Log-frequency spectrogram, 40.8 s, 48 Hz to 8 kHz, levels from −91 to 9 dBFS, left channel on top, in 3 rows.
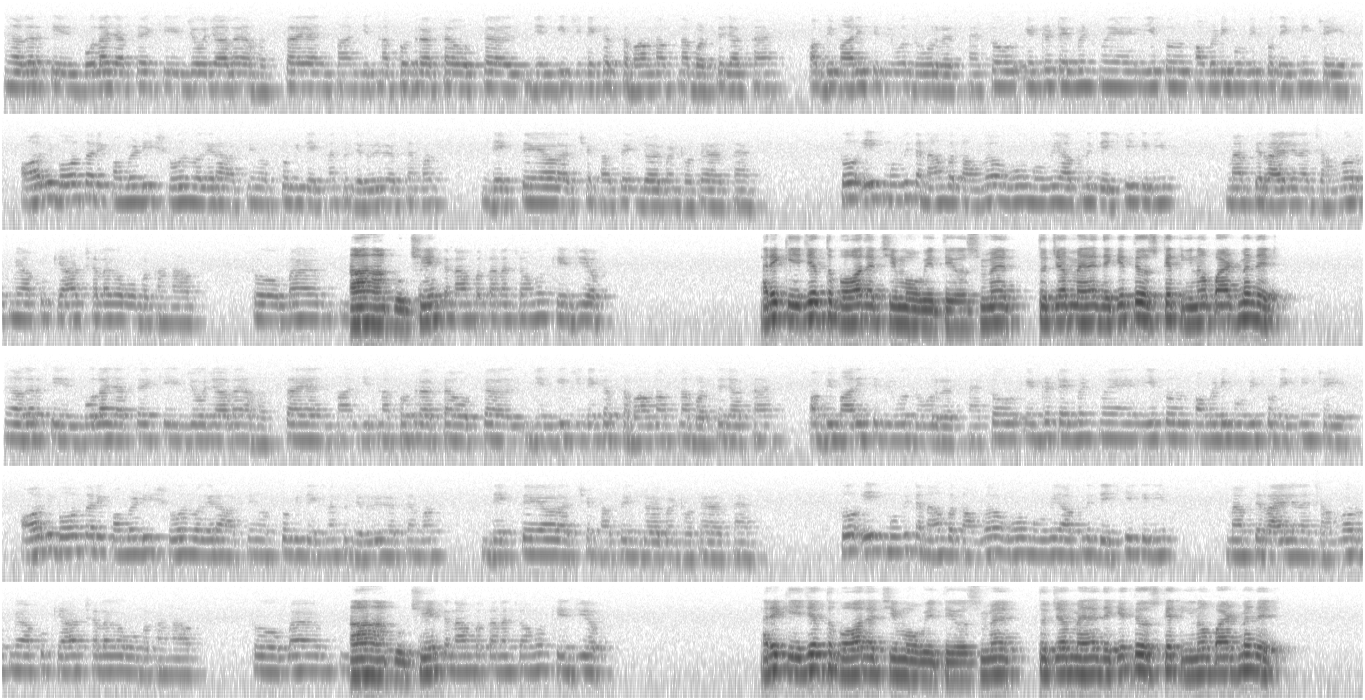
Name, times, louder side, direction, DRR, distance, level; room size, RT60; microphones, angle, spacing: voice 1, 0.0-7.7 8.1-13.4 13.8-17.9 18.4-21.1 22.0-25.3 25.8-29.1 29.7-30.9 31.3-33.2, left 1 dB, ahead, -1 dB, 3.0 m, -46 dB
voice 2, 30.7-31.6 34.8-37.3 37.6-40.0, left 2 dB, 45° left, 2 dB, 1.5 m, -30 dB
16.5 x 6.8 x 5.0 m, 0.41 s
head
